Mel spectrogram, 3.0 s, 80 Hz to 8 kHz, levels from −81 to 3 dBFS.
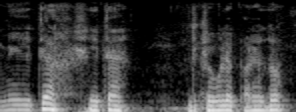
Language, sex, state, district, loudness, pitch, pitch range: Nagamese, male, Nagaland, Kohima, -14 LUFS, 125 Hz, 125-135 Hz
